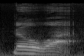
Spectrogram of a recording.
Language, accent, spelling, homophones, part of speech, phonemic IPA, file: English, US, Noah, NOAA, proper noun / noun, /ˈnoʊə/, Noah.wav
- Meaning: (proper noun) 1. A figure in Abrahamic religions, believed to have built an ark to save his family and members of each species of animal from the Great Flood 2. A male given name from Hebrew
